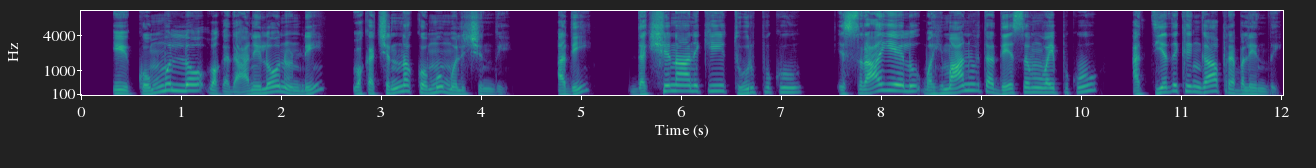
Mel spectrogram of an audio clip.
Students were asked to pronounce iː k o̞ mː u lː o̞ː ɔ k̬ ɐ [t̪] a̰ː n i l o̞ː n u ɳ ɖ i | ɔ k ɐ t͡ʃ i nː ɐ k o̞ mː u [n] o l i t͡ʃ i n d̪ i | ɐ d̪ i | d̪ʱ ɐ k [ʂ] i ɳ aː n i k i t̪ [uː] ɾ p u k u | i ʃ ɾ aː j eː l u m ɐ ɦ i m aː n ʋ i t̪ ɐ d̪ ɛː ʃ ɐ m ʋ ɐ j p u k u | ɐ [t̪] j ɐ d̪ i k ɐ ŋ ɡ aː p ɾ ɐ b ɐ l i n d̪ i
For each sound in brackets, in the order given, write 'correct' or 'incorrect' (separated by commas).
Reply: incorrect, incorrect, correct, correct, correct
